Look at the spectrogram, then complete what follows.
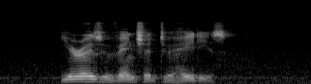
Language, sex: English, male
